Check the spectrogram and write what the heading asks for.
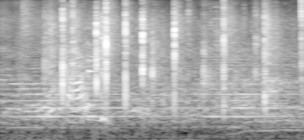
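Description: Music starting up with steady held notes, over scattered claps and voices from the banquet-hall guests welcoming the couple's entrance.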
